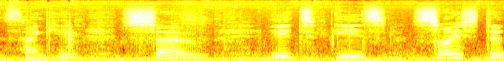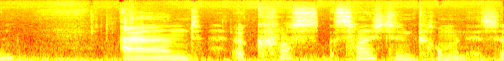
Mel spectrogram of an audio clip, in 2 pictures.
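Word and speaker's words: Seend: pockets where it's really difficult to get the pronunciation right so I really do appreciate that Martin thank you so it is seon and across seon common is a lovely old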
